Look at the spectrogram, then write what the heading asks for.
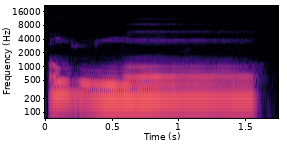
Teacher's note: Instead of Allah, it's going to be Allah, thick tone, and then stretch up to 2.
